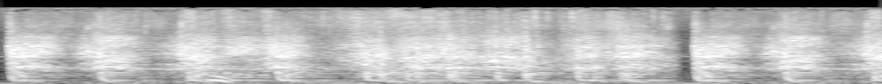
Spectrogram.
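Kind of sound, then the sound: crowd, protest crowd shouting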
